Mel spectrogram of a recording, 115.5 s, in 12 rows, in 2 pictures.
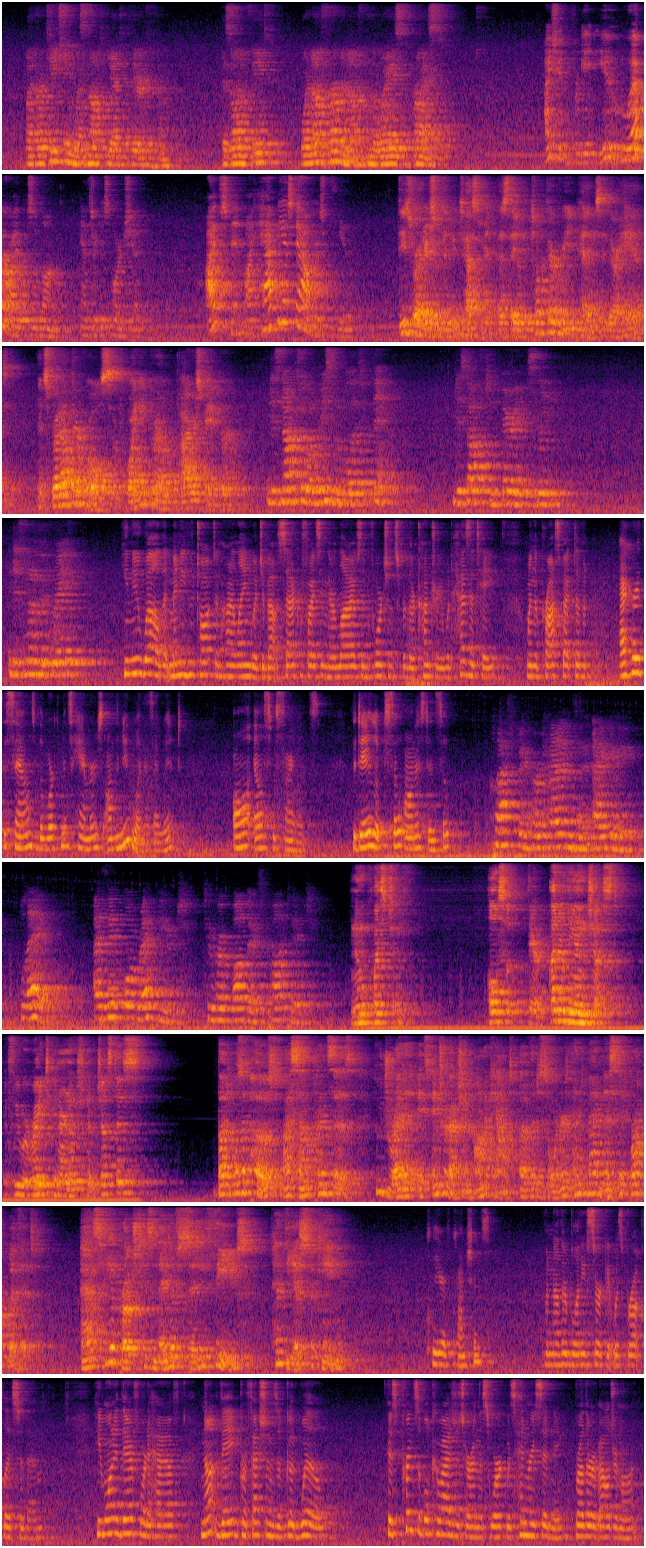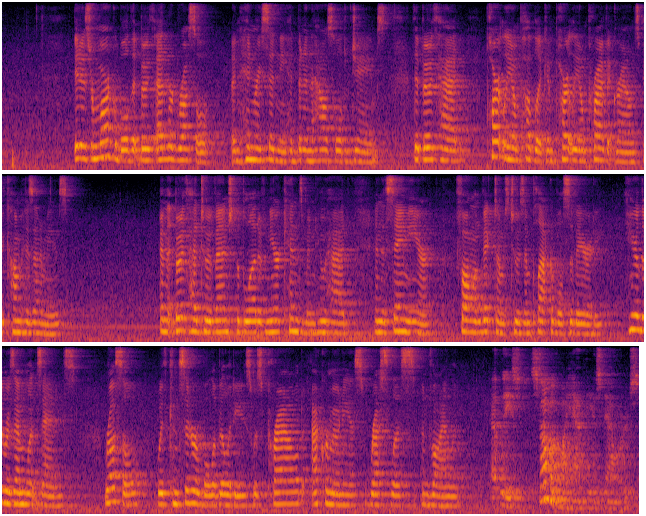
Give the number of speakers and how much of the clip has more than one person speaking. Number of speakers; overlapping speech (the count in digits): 9, no overlap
